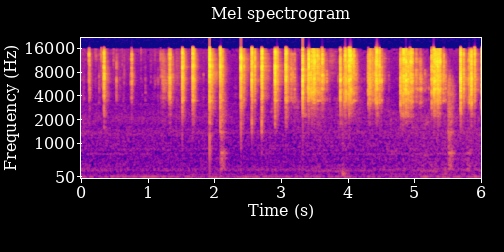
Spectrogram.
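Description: Toy packaging being handled and opened: an irregular run of sharp clicks and taps, with two brief crinkles about three and a half and five seconds in.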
